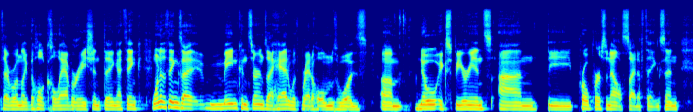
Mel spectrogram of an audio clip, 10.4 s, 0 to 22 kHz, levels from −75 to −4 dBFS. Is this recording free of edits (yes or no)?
no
